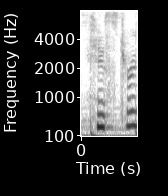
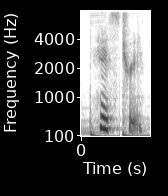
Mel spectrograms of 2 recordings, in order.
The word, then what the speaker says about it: history: Mbappé oublie aussi le H de history qui doit aussi être prononcé. History.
